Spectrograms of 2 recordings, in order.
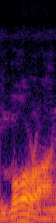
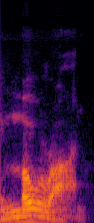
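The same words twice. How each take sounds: First: It is said in a plain, ordinary way. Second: It is said in a mocking, southern-sounding way. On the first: "you don't say moron" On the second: "you say moron. I don't know, is that a southern thing or something?"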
